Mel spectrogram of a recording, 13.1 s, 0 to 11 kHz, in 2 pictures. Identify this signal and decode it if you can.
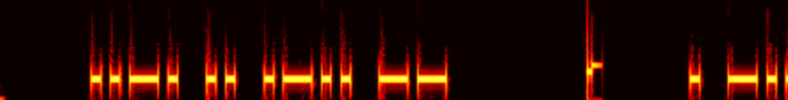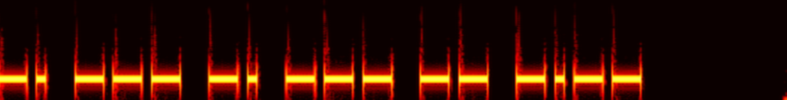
Morse code, heard as a keyed tone, about 15 wpm, 700 Hz. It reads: FILM ECONOMY
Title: Sentences from Top 1000 Words - Review Part 3 - New Word Drill - 15wpm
